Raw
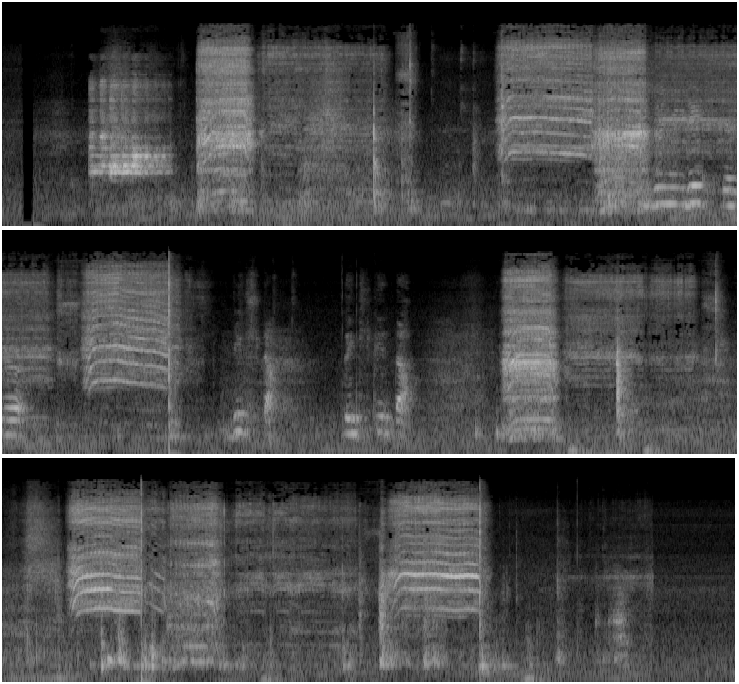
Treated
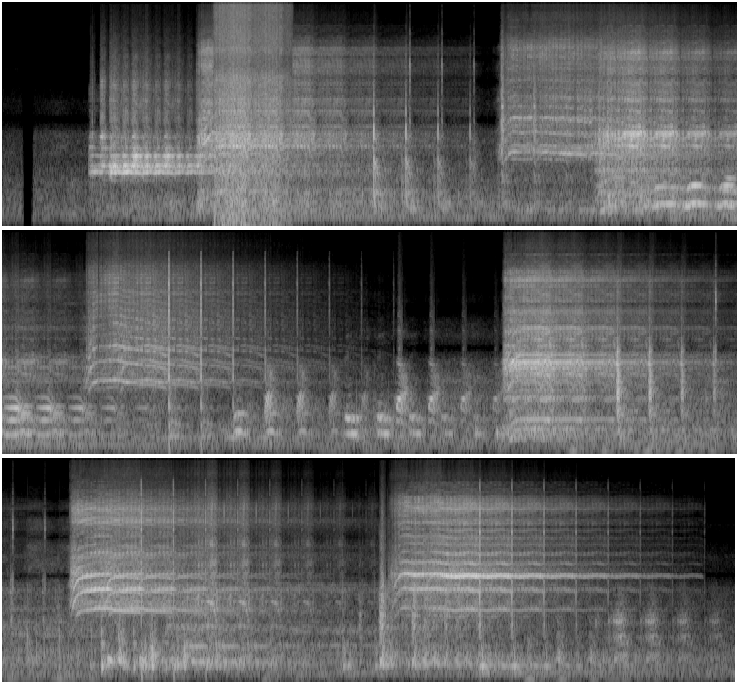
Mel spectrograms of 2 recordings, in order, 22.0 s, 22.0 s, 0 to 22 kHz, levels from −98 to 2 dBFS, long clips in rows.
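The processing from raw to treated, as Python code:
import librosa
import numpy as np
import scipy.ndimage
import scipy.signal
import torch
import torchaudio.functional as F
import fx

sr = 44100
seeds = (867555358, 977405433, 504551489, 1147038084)

y = fx.wiener(x, sr, points=15)
y = scipy.signal.sosfilt(scipy.signal.butter(2, 71.0, 'highpass', fs=sr, output='sos'), y)
y = fx.echo_feedback(y, sr, ms=321, feedback_pct=52, wet_db=-4.0)
y = fx.sample_hold(y, sr, seeds[0], rate_hz=8100.0, jitter_pct=20, at=(2.1, 2.89), fade=0.02)
y = F.gain(torch.from_numpy(y), 7.0).numpy()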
